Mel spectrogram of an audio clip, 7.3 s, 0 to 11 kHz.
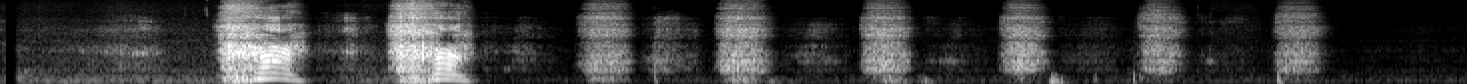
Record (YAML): exhalation_length: 7.3 s
exhalation_amplitude: 32768
exhalation_signal_mean_std_ratio: 0.33
survey_phase: beta (2021-08-13 to 2022-03-07)
age: 45-64
gender: Male
wearing_mask: 'No'
symptom_none: true
smoker_status: Ex-smoker
respiratory_condition_asthma: false
respiratory_condition_other: false
recruitment_source: REACT
submission_delay: 2 days
covid_test_result: Negative
covid_test_method: RT-qPCR
influenza_a_test_result: Negative
influenza_b_test_result: Negative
